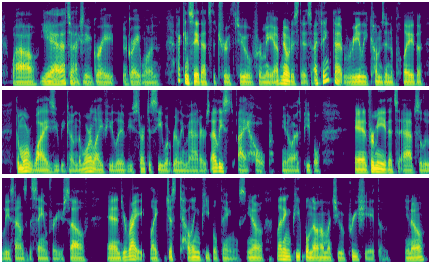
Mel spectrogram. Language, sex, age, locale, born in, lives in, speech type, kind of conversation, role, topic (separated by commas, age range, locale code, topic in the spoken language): English, male, 50-54, en-US, United States, United States, conversation, unstructured, none, What life lesson did you learn the hard way?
